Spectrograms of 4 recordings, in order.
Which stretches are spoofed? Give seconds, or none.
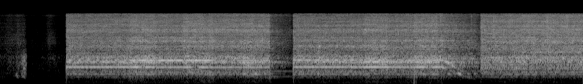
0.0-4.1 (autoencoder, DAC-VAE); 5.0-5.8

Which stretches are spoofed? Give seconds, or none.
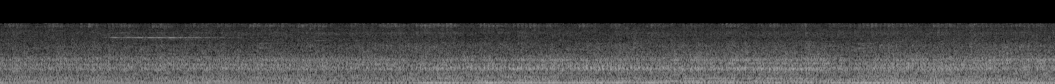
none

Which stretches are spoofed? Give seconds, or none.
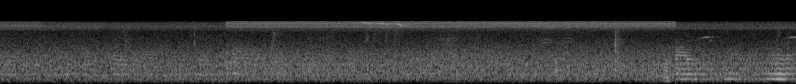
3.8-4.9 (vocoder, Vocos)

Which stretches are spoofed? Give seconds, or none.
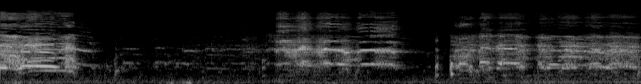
2.7-3.3 (codec, SNAC); 4.3-5.2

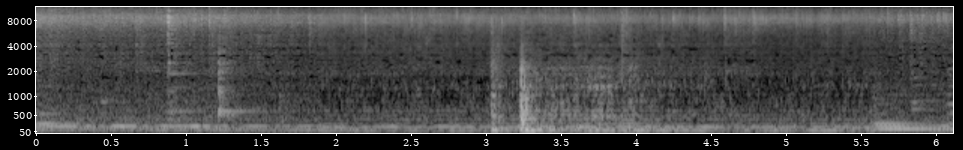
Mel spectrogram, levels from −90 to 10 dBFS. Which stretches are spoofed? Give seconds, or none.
1.9-5.6 (vocoder, BigVGAN v2)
